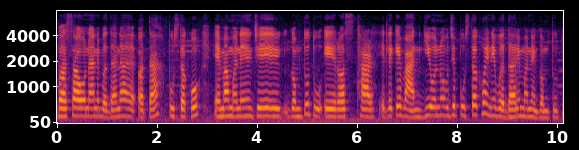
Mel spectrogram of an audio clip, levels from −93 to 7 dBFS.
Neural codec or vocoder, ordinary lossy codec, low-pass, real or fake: none; none; 7.2 kHz; real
